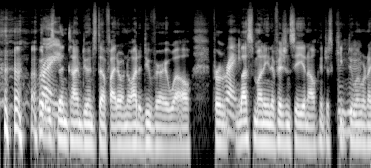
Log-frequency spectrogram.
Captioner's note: laugh; laugh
